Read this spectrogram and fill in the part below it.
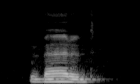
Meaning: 1. cold 2. dull
- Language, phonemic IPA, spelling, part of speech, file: Moroccan Arabic, /baː.rid/, بارد, adjective, LL-Q56426 (ary)-بارد.wav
